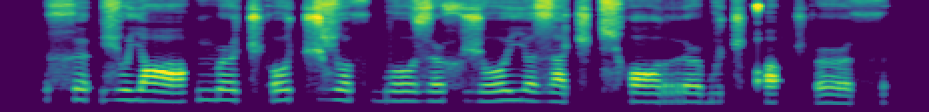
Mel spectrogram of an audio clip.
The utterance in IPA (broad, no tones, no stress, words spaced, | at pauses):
xøʔʑujɑ | mə˞t͡ʃʼot͡ʃ ʑoθbo zə˞xʒo jəzat͡ʃt͡ɕʰɔ rə˞but͡ʃqʼoʔt͡ʃʼə˞θ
